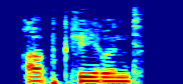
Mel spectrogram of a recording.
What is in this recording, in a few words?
"abkehrend", German; adjectives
